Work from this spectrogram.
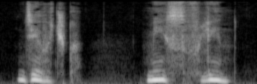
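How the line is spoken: Whispered reply. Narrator (Russian): Почему-то тоже шепотом ответил ей Уильям

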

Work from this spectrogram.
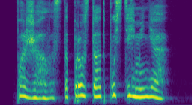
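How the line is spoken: Whisper. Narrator (Russian): прошептала только ему

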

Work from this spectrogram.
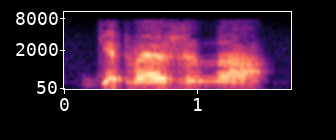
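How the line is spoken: Investigator yelling. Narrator (Russian): орал следователь

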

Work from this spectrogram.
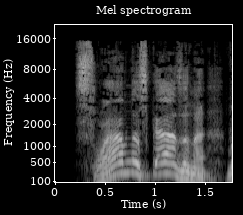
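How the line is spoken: Exclaiming. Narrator (Russian): воскликнул Тьодор

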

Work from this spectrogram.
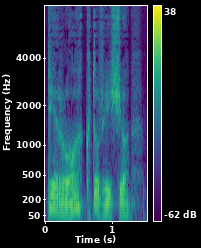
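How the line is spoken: Uncertain mutter. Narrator (Russian): пробормотала красотка, но как-то неуверенно

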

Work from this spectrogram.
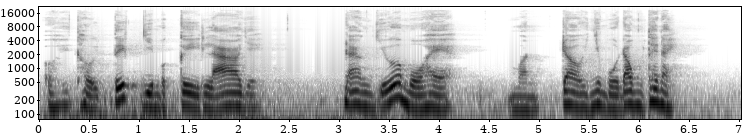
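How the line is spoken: Muttering. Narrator (Vietnamese): Ông Khánh lẩm bẩm

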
